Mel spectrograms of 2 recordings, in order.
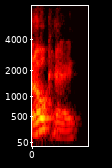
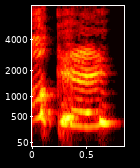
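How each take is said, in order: First: Said in the usual way. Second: High, loud squeal; mock eager compliance. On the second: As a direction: chirp it like a gullible follower. Mocks a blindly obedient follower.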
